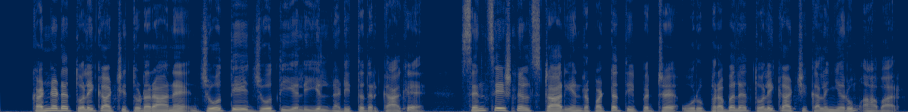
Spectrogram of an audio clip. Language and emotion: Tamil, neutral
